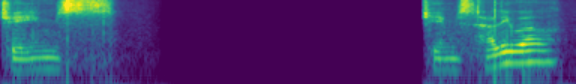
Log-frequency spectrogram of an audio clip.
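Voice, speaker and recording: A man from Belgium chatting casually with his live-stream viewers on a headset mic while modelling, halting and full of fillers. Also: medium pitch, animated, a little hiss or hum, poor audio. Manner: halting, many fillers, answers chat viewers. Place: home in the Alpine region.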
